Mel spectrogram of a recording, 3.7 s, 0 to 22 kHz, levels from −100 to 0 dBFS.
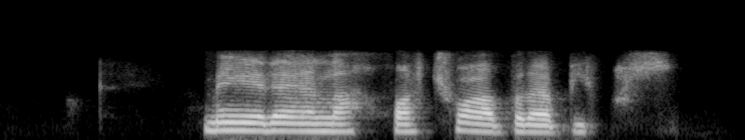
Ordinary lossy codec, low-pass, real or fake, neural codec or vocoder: Opus, 16 kbps; 5.4 kHz; fake; codec, 16 kHz, 1.1 kbps, Voila-Tokenizer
